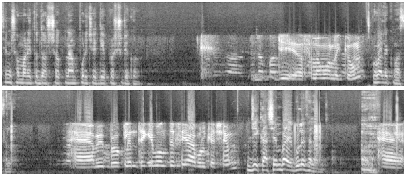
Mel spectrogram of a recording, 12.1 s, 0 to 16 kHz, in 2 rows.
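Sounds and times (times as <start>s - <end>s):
voice over telephone line: 3.0s - 6.2s, 6.9s - 10.9s.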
